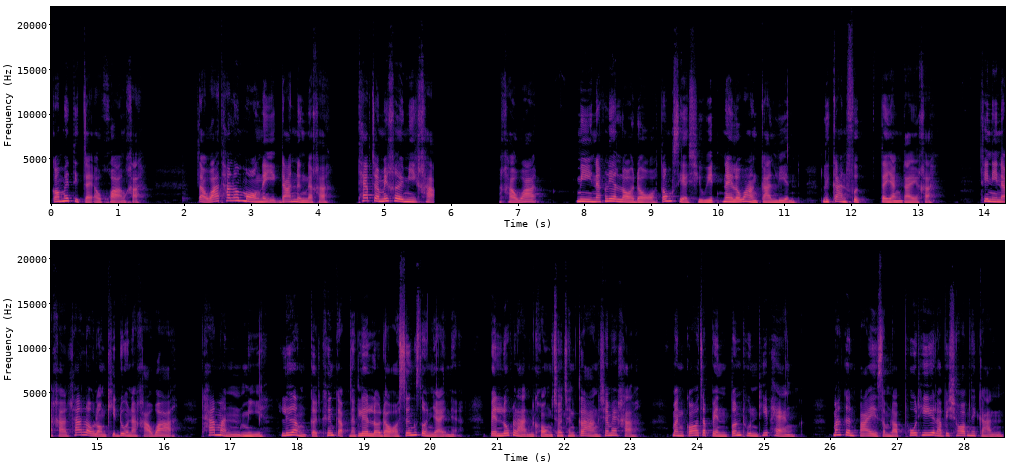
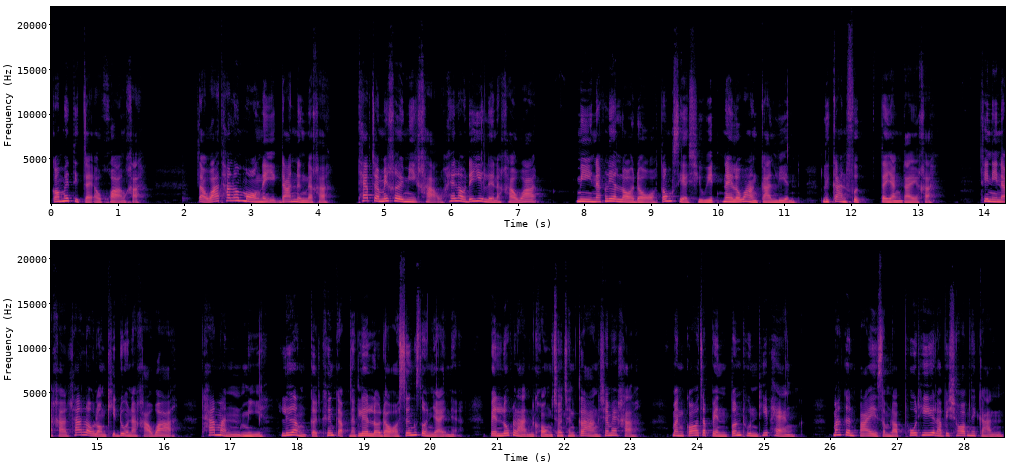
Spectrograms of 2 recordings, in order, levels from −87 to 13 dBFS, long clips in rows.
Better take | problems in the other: second | audio cutting out; at 6 s for 1 s

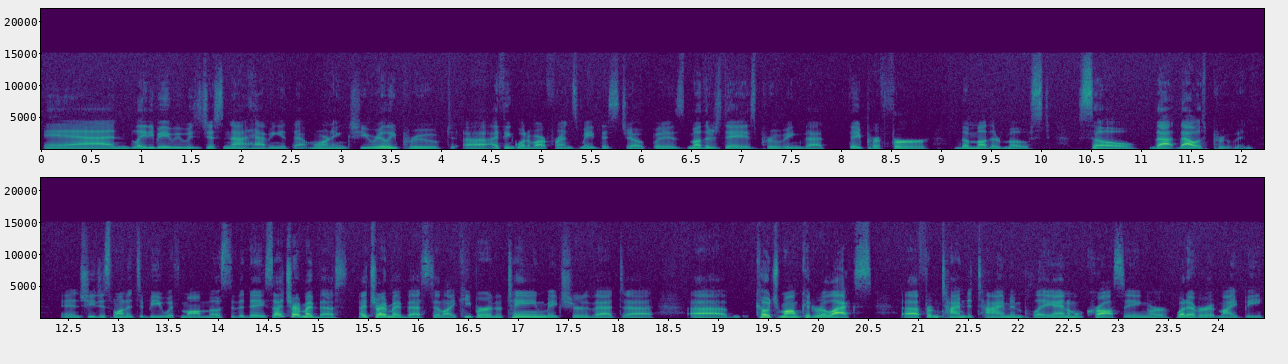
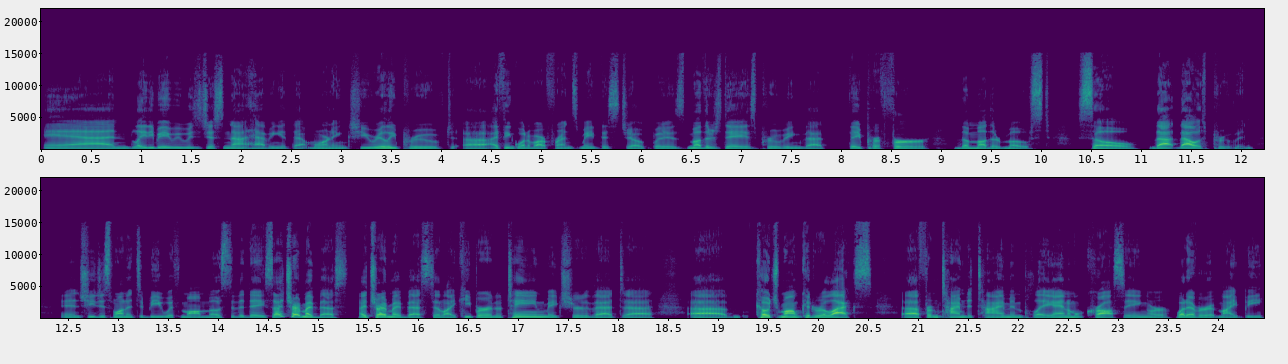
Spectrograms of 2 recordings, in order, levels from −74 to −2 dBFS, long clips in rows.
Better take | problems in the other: second | hiss; faint; throughout; 20 dB below the speech

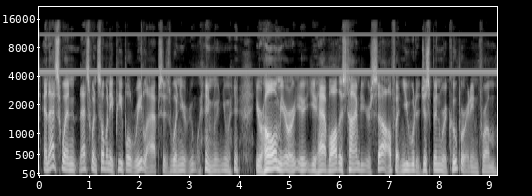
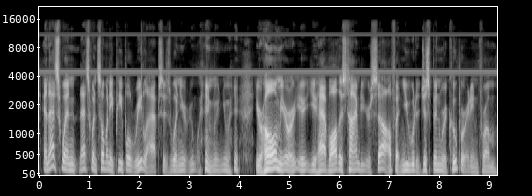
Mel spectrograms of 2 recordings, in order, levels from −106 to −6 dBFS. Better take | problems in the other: second | high-pitched whine; loud; throughout; 4.5 kHz, 9 dB below the speech; faint in the second

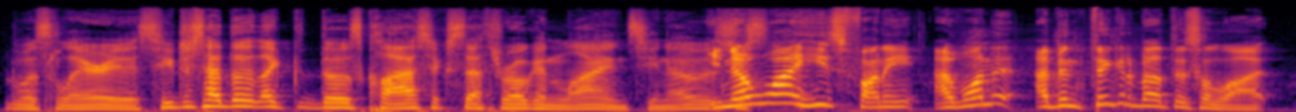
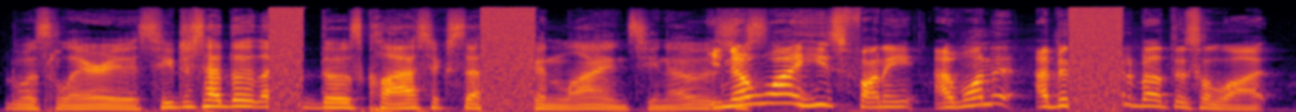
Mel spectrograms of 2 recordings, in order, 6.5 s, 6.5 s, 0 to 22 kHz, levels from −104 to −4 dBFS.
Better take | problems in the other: first | audio cutting out; filled with static; at 1.5 s, at 2.5 s and at 5.5 s

